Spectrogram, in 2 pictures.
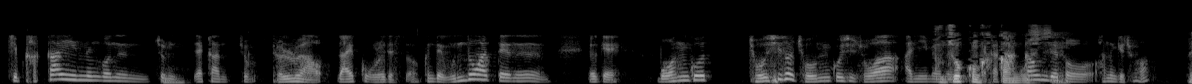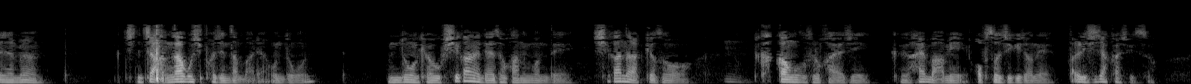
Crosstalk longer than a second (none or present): present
